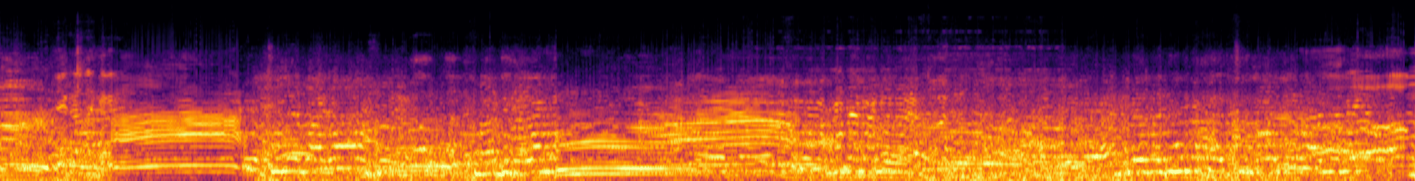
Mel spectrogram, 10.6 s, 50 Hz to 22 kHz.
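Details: At a busy Monday market in Raniganj, Dinajpur, Bangladesh, on 9 September 2024, Sahiwal bull calves give two loud, drawn-out moos about three seconds apart, each roughly a second long, amid crowd chatter and fainter lowing.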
